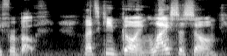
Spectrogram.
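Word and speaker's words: lysosome: both let's keep going lome lome sounds like the word Lysol it is all about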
